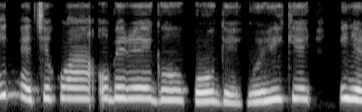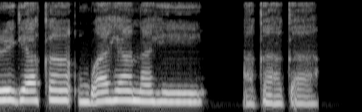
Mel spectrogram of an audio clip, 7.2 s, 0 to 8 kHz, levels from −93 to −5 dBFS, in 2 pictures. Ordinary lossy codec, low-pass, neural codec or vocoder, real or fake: none; 7.2 kHz; codec, 16 kHz, 16 kbps, FunCodec, trained on LibriTTS, 50 frames a second; fake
